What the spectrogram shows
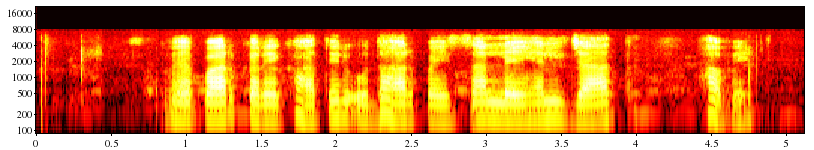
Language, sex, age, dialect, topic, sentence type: Bhojpuri, female, 36-40, Northern, banking, statement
